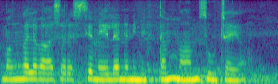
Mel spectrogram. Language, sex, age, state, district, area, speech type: Sanskrit, female, 18-30, Maharashtra, Washim, urban, read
